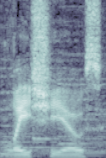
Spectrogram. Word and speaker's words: Latios: it's pronounced Latios, actually.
